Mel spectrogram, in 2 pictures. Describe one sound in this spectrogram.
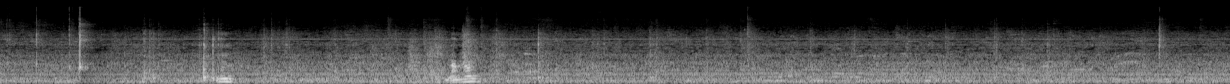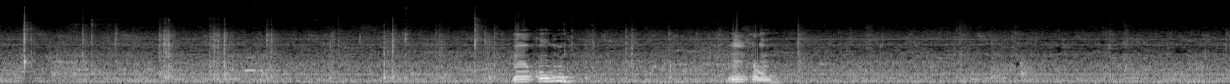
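A young man chews and smacks his lips while eating.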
